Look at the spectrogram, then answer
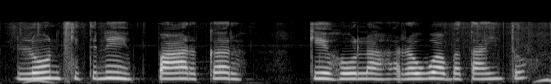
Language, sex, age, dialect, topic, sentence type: Magahi, female, 31-35, Southern, banking, question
